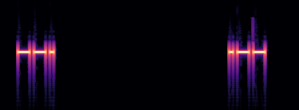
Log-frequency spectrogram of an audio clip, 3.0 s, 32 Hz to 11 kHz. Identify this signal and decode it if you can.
Morse code, heard as a keyed tone, about 30 wpm, spaced as for 5 wpm, 700 Hz. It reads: GW
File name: Lesson 36d - BT - Two Characters 30wpm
